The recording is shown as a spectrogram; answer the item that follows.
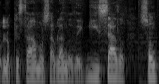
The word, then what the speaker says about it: guisado: G-U-I, guisado.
